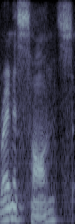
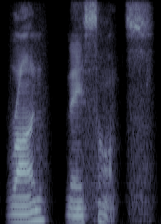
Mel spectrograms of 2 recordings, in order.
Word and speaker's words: Renaissance: Okay, so rather than bin or ben, for RP again and Renaissance are pronounced like again. Okay, and Renaissance, not Renaissance. It's Renaissance.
